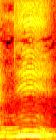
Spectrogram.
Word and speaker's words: не: Tetapi mayoritasnya ни, ya, ни. Dengar ya. Это не дворец. Kalau это не дворец, susah ya, не, ya, kita harus kasih tenaga ya, не. Karena itu, не, pengucapannya ни. Sering ya, ни.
